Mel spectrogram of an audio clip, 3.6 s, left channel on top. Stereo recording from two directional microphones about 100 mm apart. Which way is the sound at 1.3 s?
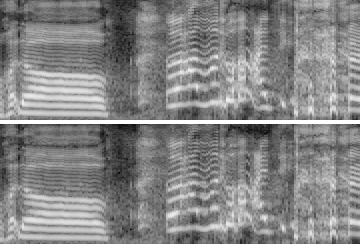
25° left (ahead or behind).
